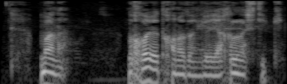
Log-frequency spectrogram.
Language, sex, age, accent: Uzbek, male, 18-24, Qoraqalpog'iston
